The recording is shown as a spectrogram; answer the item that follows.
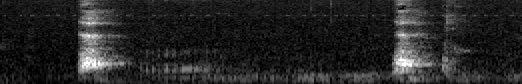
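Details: A pug barks at the door, thinking someone is there, while a toy stays clamped in her mouth: two sharp, muffled single barks about two seconds apart, with a faint short huff after the second and a quiet room around them.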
